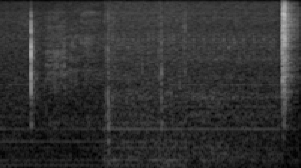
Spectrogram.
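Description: Quiet shop room tone with a faint low hum, broken by a sharp click about a quarter second in, a fainter tick soon after, and another sharp click just before the end.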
